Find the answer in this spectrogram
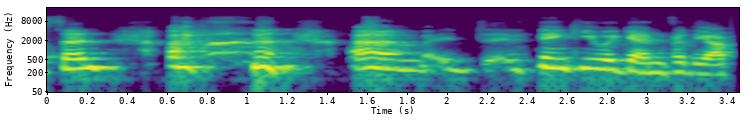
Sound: laughing

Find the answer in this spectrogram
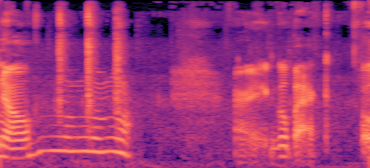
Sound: kisses

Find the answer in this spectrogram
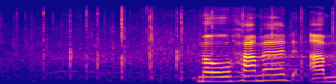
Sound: audience applauding

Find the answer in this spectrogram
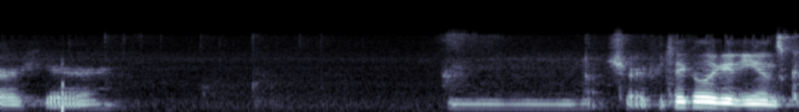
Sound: computer keyboard clicking

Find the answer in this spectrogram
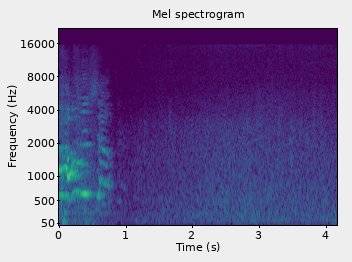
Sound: rain pattering

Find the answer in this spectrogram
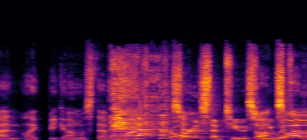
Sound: Fr. Innocent laughs

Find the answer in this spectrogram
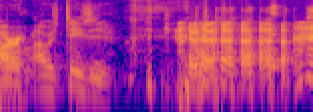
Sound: laughs

